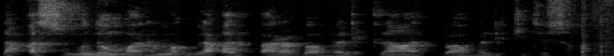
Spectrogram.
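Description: A woman with a very deep, low pitch, talking at a very fast pace. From Philippines. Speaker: vlogger. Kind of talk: casual vlog complaint.

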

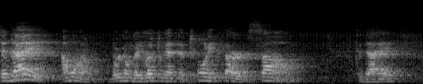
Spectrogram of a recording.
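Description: With audible room echo and light background noise, a man speaks at a fairly high pitch. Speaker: preacher. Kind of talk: church sermon. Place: church.

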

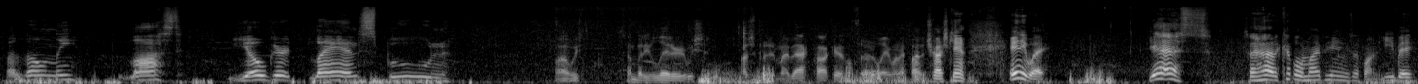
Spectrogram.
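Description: Over noticeable background noise, a man speaks at a fairly quick pace but leaves long, frequent pauses. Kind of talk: casual vlog talk to camera. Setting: outdoors. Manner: low-energy.

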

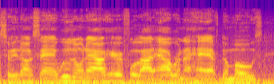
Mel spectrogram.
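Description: A man speaks at a fairly quick pace in a dry sound with no echo, with noticeable background noise behind him. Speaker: vlogger. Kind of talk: casual vlog chat. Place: car. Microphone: phone near.

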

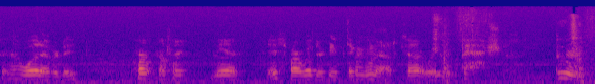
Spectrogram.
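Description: The speech has long, frequent pauses, with noticeable background noise behind it. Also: moderate pace. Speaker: gaming video creator. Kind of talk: casual gameplay commentary. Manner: playful, upbeat.

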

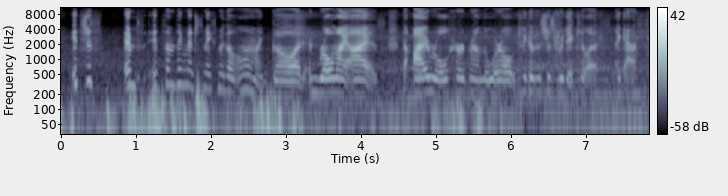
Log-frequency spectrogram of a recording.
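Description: At a fairly quick pace, a woman speaks with big swings in loudness against noticeable background noise. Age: 20s. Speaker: podcast co-host. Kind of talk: casual chat. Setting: outdoors.

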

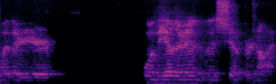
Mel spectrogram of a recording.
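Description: A man with an American accent, in a room with audible echo. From West Virginia. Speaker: sales manager. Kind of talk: product presentation. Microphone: video call.

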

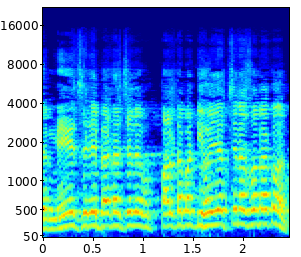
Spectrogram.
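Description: A man with a high voice speaks against noticeable background noise. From West Bengal, India. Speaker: Islamic preacher. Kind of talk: sermon. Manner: animated.

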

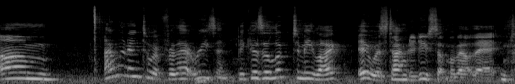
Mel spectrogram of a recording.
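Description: Very fast and with very wide pitch swings, a woman with an American accent speaks at a high pitch over light background noise. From USA. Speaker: engineering professor. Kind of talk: lecture. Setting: stage with audience. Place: meeting room.

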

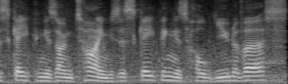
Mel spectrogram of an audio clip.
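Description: A man talks at a fairly quick pace over light background noise. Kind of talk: reflective monologue to camera. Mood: wistful, reflective.

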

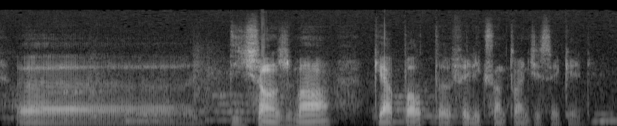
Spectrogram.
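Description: Over noticeable background noise, a man talks at a fairly slow pace with fairly even intonation. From DR Congo. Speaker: party youth leader. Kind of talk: speech. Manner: halting.

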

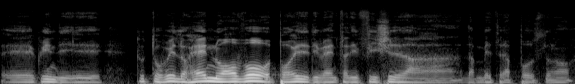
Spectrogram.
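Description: Over a quiet background, a man with a fairly low pitch and a dark, mellow tone talks at a fairly slow pace with hardly any pauses, ordinary pitch variation and big swings in loudness. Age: 80s+. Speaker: billiards player. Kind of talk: post-match interview. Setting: venue floor with spectators. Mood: calm, accepting defeat. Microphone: handheld.

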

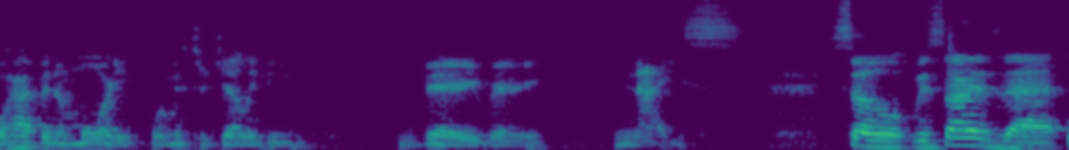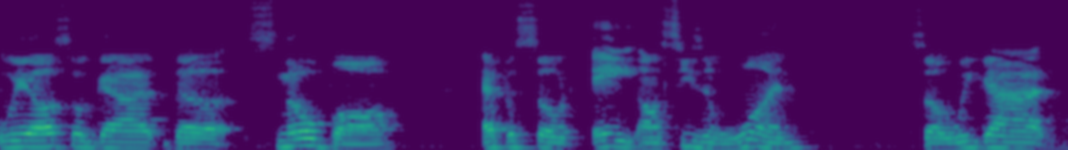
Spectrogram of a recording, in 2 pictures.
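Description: At a fairly slow pace, a man speaks with lively intonation. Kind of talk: casual vlog chat. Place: home room. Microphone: phone near.

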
